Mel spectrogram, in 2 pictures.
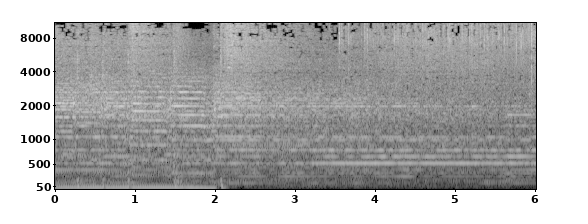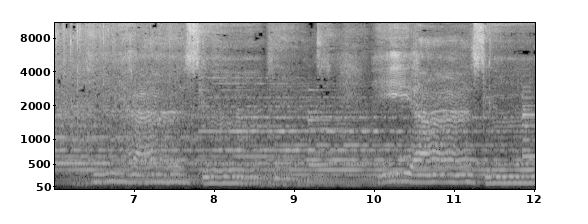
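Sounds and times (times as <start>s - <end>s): person singing: 3.6s - 12.0s.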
